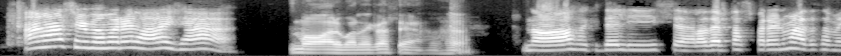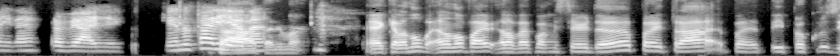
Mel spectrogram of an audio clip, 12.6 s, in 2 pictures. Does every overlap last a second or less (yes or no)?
yes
